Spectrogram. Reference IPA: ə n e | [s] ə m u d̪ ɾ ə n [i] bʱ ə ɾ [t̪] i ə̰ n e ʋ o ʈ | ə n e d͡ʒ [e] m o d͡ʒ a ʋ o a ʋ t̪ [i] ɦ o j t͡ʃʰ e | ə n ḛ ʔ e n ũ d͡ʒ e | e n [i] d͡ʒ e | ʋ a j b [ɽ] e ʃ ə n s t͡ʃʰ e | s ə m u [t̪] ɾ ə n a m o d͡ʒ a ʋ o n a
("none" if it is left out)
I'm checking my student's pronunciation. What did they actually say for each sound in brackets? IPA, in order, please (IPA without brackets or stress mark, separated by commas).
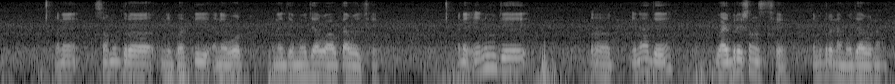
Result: s, i, t̪, e, a, a, ɾ, d̪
